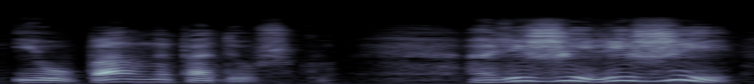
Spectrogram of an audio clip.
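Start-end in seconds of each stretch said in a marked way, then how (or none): 1.7-2.8 raised-pitch urgent protest; alarmed exclamation. A narrator's reading. Sister exclaims to brother trying to get up, alarmed exclamation. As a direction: exclaim it, urging them to stay down. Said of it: "воскликнула Юй Чуань".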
